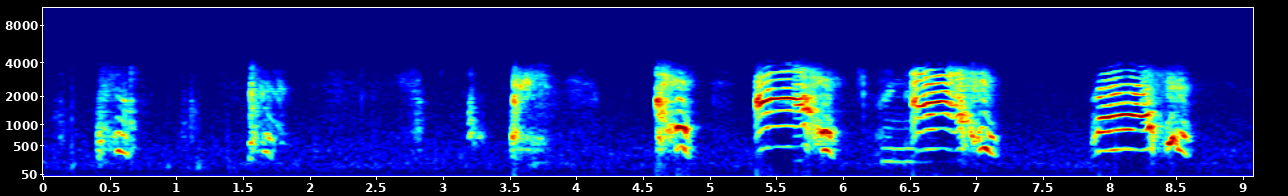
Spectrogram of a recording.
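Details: Child's coughing episode recorded for the doctor: a run of short, harsh coughs followed by longer, strained voiced sounds; whooping cough suspected but undiagnosable after antibiotics given for pneumonia.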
